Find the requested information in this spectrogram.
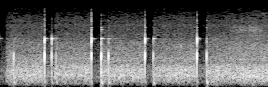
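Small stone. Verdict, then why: Hard. A small red stone found in a field is struck repeatedly, giving eight sharp, short clicks in uneven pairs and singles over a faint background hiss. Each hit has a bright, high ring that dies almost instantly, the mark of a hard, dense stone.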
